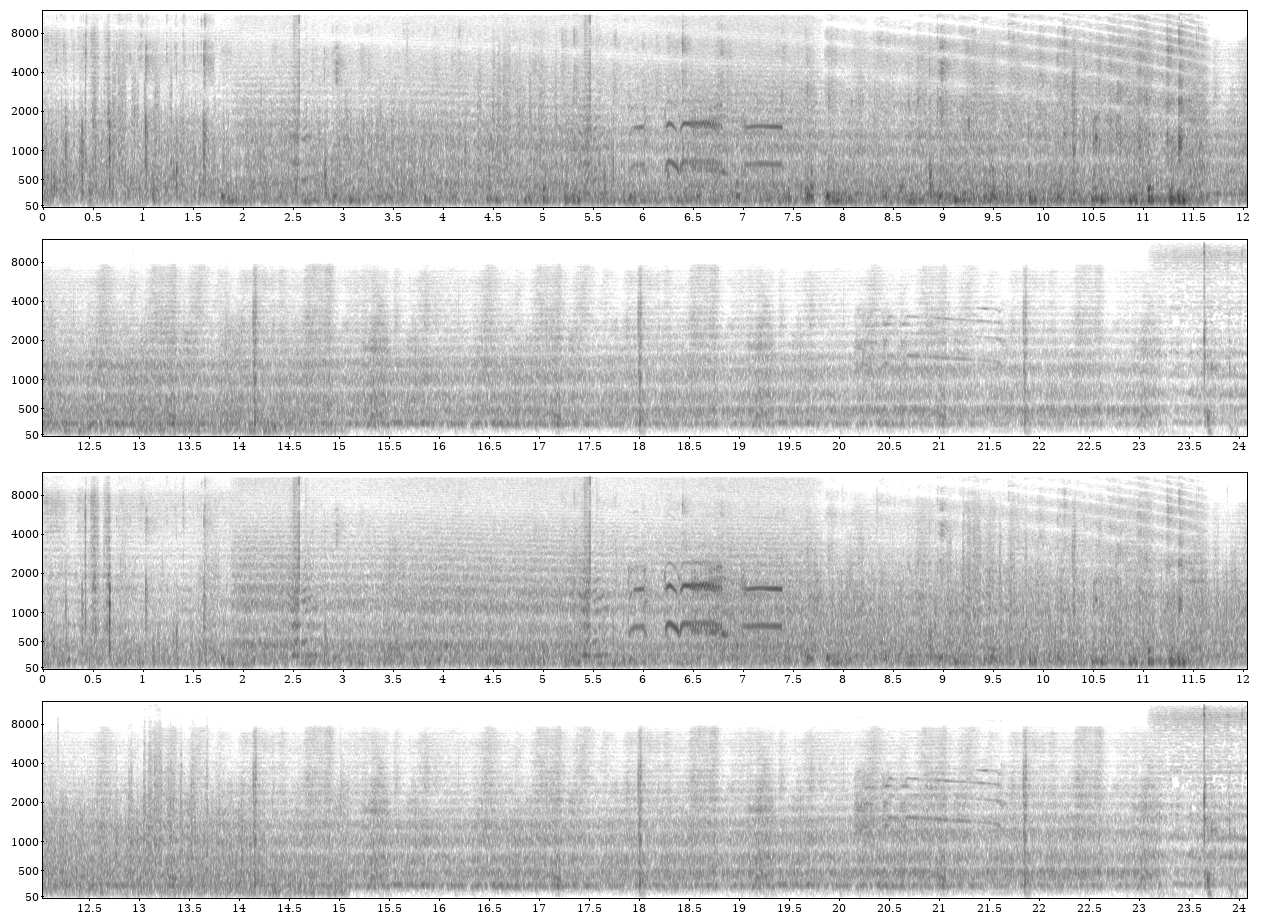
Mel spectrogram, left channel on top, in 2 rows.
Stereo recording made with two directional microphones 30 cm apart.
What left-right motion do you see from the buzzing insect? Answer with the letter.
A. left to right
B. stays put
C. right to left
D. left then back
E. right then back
D.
